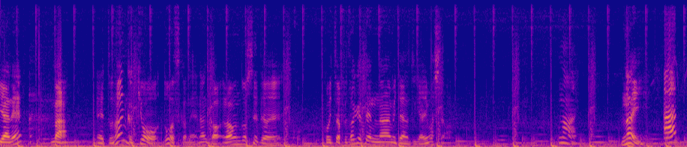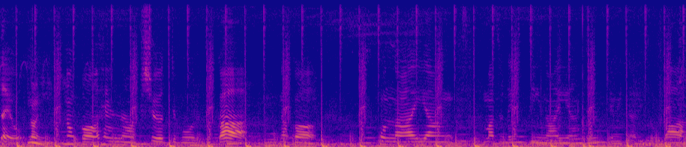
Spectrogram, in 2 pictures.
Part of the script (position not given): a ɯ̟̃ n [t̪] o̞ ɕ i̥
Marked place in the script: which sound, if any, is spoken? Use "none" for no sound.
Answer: d̪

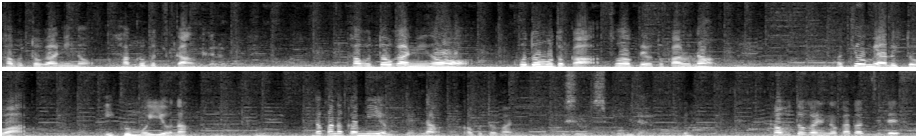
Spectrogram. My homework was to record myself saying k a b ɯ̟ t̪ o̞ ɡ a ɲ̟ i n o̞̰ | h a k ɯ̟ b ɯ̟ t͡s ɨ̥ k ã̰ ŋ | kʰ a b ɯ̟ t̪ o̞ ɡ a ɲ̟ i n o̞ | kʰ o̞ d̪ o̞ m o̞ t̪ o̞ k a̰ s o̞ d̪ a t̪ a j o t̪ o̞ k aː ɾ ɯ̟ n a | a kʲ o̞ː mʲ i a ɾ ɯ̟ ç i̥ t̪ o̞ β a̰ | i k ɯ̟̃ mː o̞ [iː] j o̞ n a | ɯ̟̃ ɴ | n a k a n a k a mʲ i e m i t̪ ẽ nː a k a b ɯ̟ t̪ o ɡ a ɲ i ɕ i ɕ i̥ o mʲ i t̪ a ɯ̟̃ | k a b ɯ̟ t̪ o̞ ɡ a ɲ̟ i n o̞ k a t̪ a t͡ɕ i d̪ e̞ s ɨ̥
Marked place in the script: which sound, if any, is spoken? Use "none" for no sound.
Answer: iː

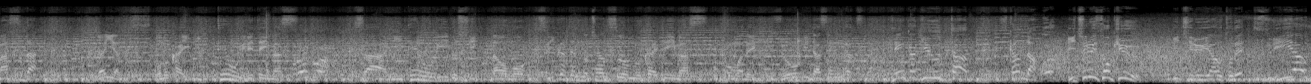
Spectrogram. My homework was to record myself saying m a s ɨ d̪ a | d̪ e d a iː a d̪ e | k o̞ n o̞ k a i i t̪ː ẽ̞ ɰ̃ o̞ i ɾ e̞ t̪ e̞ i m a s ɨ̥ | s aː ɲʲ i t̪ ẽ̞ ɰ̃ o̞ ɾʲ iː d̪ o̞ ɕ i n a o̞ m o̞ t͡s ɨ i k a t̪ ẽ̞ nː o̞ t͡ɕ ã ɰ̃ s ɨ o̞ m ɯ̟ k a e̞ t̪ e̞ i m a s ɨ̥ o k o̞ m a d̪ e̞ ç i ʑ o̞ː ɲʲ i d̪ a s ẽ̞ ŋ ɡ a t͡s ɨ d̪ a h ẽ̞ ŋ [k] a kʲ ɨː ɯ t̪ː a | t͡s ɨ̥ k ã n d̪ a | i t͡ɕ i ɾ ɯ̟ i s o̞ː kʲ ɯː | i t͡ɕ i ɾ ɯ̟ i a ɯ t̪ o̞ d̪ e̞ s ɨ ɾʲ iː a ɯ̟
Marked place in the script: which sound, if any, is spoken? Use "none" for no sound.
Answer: k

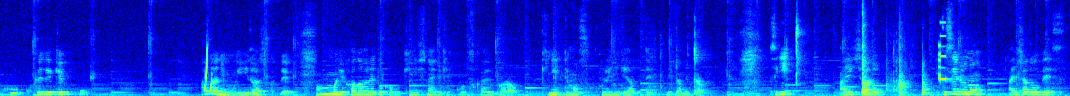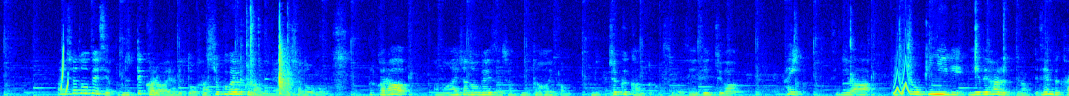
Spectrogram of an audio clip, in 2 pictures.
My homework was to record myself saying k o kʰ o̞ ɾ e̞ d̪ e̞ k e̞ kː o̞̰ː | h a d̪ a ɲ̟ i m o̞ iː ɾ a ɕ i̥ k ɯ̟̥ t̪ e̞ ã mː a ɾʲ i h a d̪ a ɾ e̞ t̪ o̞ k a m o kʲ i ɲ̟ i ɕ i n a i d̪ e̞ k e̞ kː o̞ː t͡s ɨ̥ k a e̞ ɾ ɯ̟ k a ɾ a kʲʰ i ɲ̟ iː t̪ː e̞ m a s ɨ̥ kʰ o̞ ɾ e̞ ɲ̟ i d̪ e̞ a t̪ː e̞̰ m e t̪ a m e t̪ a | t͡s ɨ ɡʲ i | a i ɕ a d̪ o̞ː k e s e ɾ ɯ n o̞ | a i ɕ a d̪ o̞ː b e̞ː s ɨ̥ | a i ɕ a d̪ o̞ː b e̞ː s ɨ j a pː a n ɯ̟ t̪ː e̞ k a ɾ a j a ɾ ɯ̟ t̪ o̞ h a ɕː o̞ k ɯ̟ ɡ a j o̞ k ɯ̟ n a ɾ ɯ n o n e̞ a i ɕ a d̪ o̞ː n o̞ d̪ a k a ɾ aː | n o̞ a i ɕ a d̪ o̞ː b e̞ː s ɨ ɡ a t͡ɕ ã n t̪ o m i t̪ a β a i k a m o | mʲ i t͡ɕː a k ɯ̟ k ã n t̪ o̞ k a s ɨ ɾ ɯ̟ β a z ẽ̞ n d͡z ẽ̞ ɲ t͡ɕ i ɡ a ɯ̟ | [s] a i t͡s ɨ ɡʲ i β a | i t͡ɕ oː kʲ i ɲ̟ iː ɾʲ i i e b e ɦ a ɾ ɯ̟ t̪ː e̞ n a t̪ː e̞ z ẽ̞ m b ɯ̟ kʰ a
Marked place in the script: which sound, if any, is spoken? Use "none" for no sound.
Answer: h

